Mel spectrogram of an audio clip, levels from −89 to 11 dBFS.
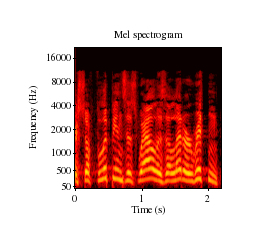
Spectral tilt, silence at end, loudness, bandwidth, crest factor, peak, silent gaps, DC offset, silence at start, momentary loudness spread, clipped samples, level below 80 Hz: -4.5 dB/octave; 0.05 s; -26 LUFS; 11.5 kHz; 14 dB; -12 dBFS; none; under 0.1%; 0 s; 5 LU; under 0.1%; -68 dBFS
